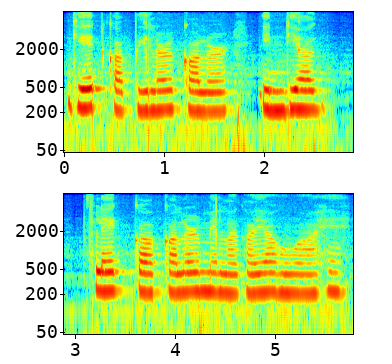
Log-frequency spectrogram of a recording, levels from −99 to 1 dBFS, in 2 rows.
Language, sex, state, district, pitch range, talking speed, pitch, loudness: Hindi, female, Arunachal Pradesh, Lower Dibang Valley, 210-225 Hz, 125 wpm, 215 Hz, -16 LUFS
